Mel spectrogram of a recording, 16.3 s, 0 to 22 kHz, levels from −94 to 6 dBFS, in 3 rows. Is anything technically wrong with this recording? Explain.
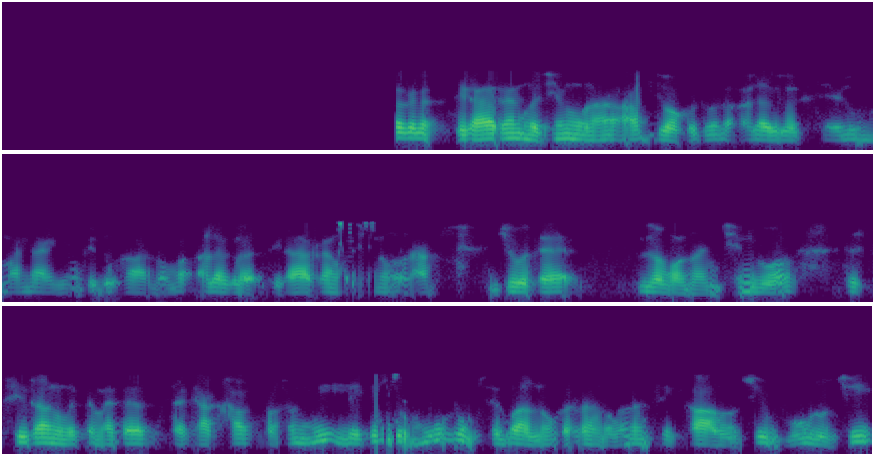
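Yes. Three problems can be heard.

The whole clip runs through a Codec 2 vocoder, which fits its 3.2 kbit/s mode. The encoder keeps only pitch, voicing, energy and a coarse spectral envelope, and the decoder rebuilds the speech from sine waves, so the original waveform is discarded. The damage is heavy: the speech comes out buzzy and robotic, squeezed into a radio-style band from 150 Hz to 3.5 kHz, with no natural texture left.

From the very start until 2.47 s there is an audio dropout to silence, already in progress when the clip begins. The input was likely lost, through a disconnected device, a broken link or an accidental mute, while the recording kept writing silence. The gap is silent with no room tone, and the speech cuts in abruptly at 2.47 s.

Bit errors on digital voice radio strike twice, from 7.54 to 7.78 s and from 13.22 to 13.46 s. Flipped bits reached the vocoder's parameters, and at such a low rate each bit steers the pitch, level or spectrum of an entire frame. 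The first burst is heavier, with errors on the order of 7 percent against a few percent in the second. Both turn the voice into sudden pitch jumps, warbles and garbled robotic bleeps.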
